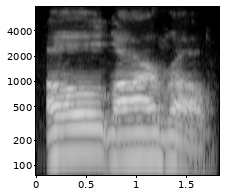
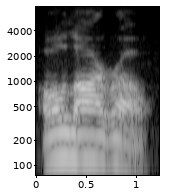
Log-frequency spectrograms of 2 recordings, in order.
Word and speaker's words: Uluru: It's pronounced Olaro. Olaro.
